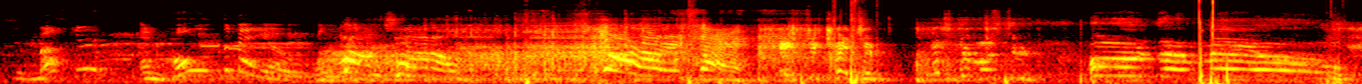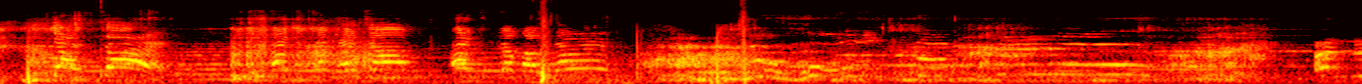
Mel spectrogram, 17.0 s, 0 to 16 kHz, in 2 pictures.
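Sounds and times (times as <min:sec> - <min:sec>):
background music: 0:00.0 - 0:17.0
voices shouting and grunting: 0:00.5 - 0:17.0.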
